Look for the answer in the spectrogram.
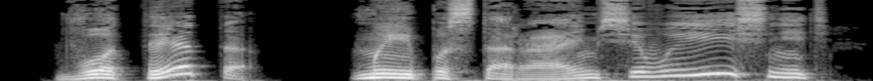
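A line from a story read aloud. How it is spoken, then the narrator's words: Purring. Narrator (Russian): мурлыкал Бонавентура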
